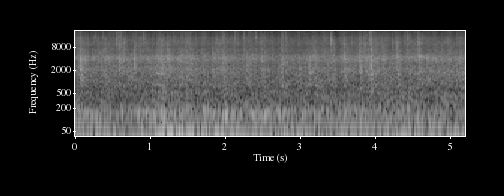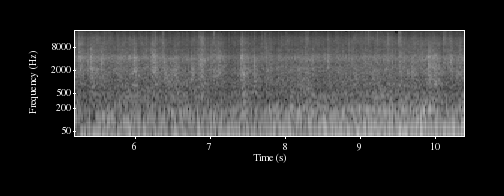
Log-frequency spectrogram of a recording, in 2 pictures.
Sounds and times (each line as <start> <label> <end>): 0.0 thunderstorm 10.3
